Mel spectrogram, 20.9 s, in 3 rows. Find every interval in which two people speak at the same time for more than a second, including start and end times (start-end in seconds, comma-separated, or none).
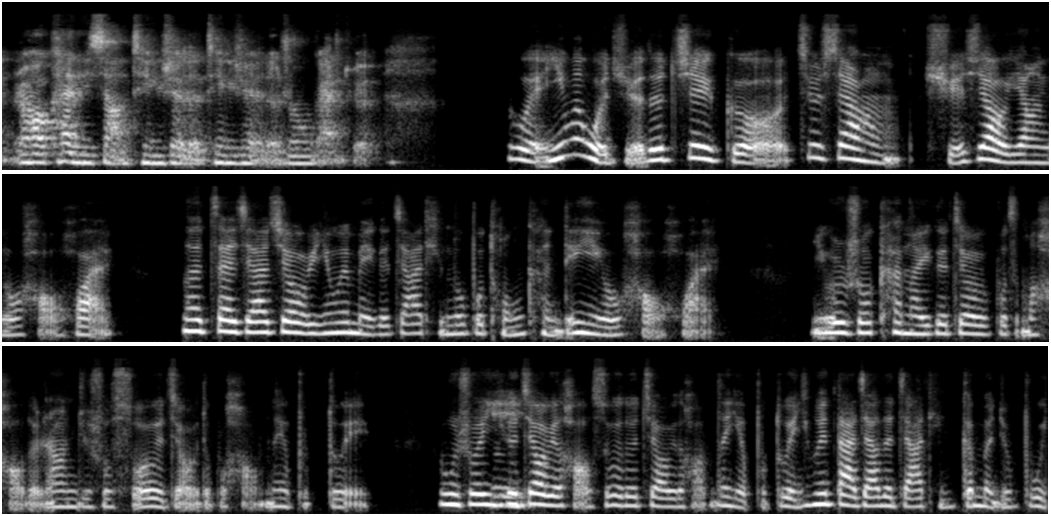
none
